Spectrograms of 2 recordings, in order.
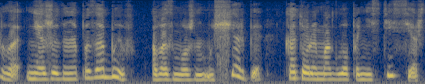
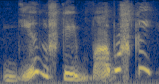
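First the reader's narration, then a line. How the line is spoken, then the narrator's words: Shrieking woman. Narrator (Russian): взвизгнула она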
